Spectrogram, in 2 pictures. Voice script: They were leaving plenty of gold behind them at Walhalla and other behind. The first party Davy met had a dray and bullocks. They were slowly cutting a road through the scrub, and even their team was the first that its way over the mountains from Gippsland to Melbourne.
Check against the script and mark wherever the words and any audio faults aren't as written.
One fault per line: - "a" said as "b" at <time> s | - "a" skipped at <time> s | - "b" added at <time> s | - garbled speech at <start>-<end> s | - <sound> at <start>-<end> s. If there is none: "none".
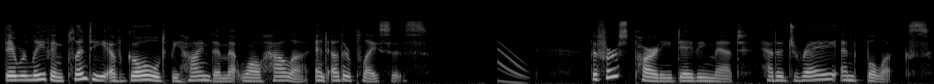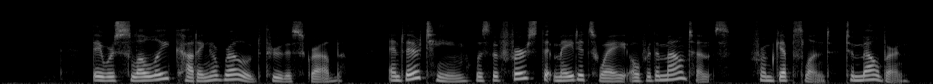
- "behind" said as "places" at 3.5 s
- chirp at 5.0-5.3 s
- "even" skipped at 13.4 s
- "made" added at 14.9 s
